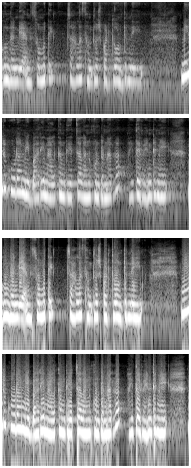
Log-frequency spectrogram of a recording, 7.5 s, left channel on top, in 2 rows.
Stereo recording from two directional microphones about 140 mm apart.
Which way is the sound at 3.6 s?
40° right (ahead or behind).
